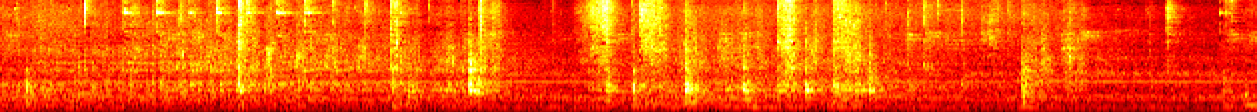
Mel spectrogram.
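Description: A spoon scrapes and taps irregularly around a bowl as spices are stirred into maize dhokla batter, with clinks and knocks of varying loudness close by and no talking.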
